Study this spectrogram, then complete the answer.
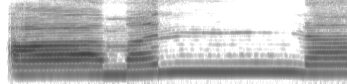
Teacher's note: नून मुशद्दद है। इस पे गुना होगा और आगे अलिफ मद्दा है। लिहाजा गुना करने के बाद जो नून की जो हरकत है वह भी दो हरफ बराबर लंबी होगी। · نون مشدد ہے اس پہ گنہ ہوگا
